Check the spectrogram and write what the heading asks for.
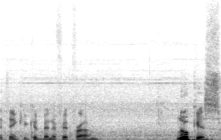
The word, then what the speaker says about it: Lucas: Lucas rhymes with mucus.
